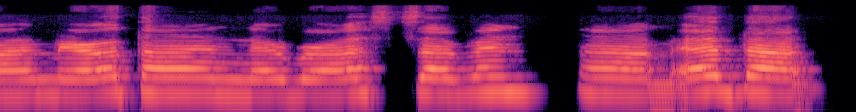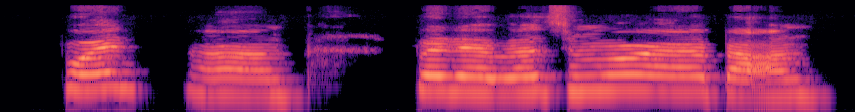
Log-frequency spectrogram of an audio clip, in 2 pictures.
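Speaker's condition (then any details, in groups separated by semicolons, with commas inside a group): ALS; sporadic form, onset in pinky finger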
